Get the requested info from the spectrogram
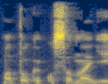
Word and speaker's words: Мотоко Кусанаги: И гость сегодняшнего нашего подкаста – клуб фанатов Мотока Кусанаги. Я правильно сказал? А, да, да.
